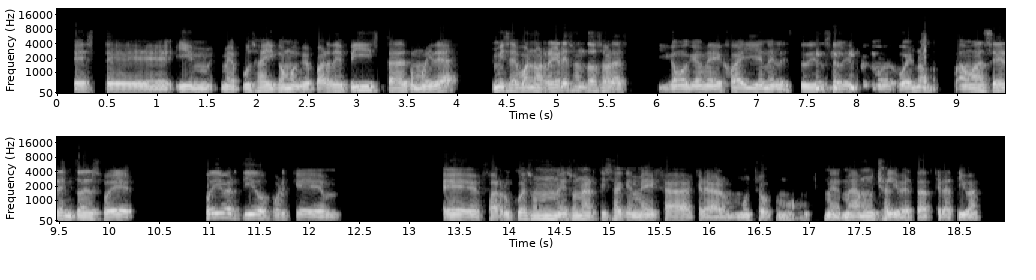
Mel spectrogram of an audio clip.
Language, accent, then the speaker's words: Spanish; Mexico; moved away as an adult; muy, muy orgulloso de ser mexicano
